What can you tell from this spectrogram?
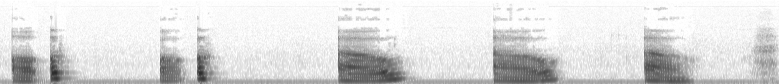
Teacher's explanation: You will find that you move from a more open position to a more closed position as you make the sound. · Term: O sound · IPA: /əʊ/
